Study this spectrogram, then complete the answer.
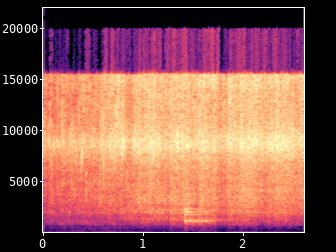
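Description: Potatoes, pointed gourd and fried prawns sizzle loudly over a high gas flame in a pan, with a steady, close hiss of frying and a brief metallic scrape as the mixture is stirred partway through.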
